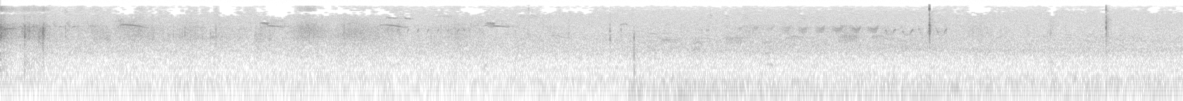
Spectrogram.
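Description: Quiet outdoor ambience with several short, high bird chirps in the first five seconds and a few light clicks later on.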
